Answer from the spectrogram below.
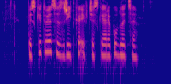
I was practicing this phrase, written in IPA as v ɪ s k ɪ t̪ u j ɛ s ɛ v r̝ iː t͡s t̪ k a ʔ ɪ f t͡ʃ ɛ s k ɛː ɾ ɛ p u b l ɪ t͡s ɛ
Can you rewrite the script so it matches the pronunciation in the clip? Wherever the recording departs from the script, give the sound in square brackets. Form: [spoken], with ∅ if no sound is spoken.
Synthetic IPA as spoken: v ɪ s k ɪ t̪ u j ɛ s ɛ [z] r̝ iː [∅] t̪ k a ʔ ɪ f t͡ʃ ɛ s k ɛː ɾ ɛ p u b l ɪ t͡s ɛ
